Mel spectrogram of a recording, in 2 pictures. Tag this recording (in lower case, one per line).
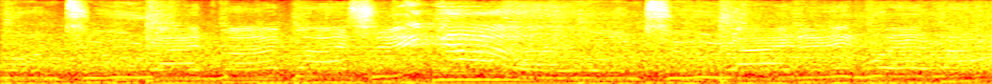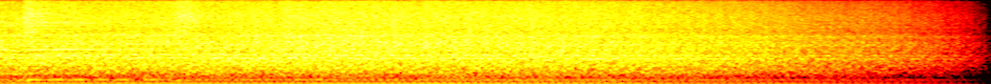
music
vehicle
